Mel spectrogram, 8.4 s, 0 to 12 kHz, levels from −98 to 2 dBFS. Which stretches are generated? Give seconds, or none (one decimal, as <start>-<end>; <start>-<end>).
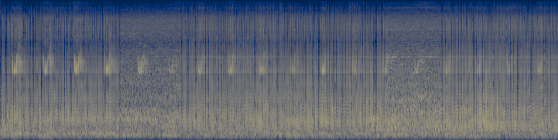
0.0-1.8; 2.7-5.8; 6.6-8.4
